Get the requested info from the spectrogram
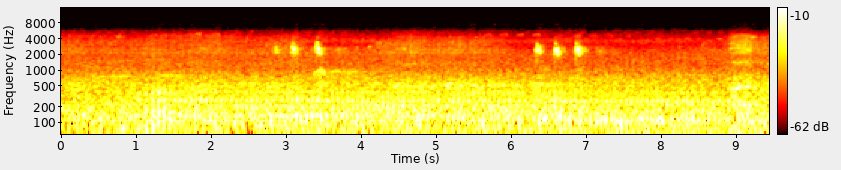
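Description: Faint bird chirps, three short calls about three seconds in and three more near seven seconds, over a low steady rumble.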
